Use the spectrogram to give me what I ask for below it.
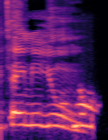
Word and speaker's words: Taymiyun: We in Arabic, we say Taymiyun.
